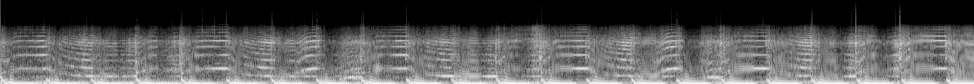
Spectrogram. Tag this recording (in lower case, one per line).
sound effect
